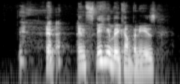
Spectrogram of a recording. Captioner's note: laughs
